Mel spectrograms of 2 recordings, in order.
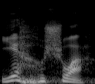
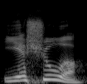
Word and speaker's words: Yehoshua: judeu não vai falar Yeshua. Ele vai falar Yehoshua.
